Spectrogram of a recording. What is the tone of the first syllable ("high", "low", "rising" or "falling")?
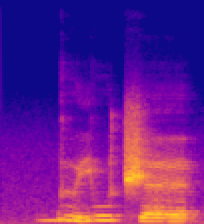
falling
